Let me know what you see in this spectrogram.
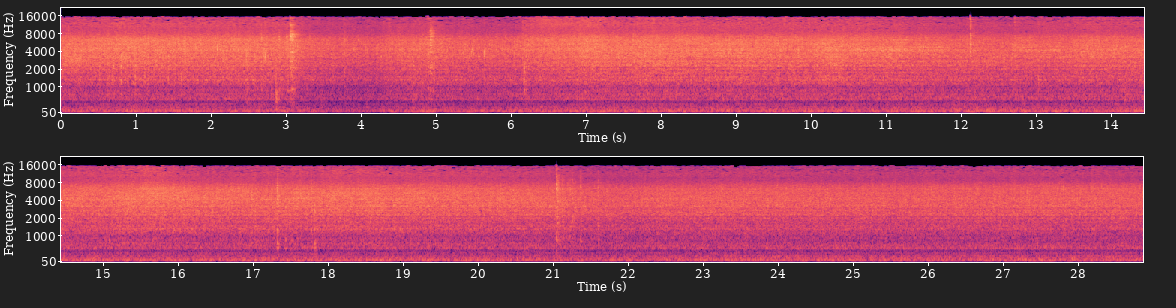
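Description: Pork spareribs sizzling in a wok just after light soy sauce goes in, a steady frying hiss over a low hum, with a few sharp clicks of metal tongs against the pan.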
